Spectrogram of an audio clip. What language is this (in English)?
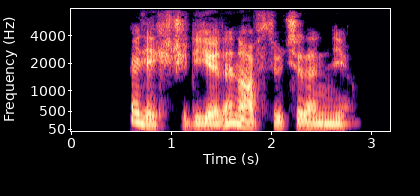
Kabyle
